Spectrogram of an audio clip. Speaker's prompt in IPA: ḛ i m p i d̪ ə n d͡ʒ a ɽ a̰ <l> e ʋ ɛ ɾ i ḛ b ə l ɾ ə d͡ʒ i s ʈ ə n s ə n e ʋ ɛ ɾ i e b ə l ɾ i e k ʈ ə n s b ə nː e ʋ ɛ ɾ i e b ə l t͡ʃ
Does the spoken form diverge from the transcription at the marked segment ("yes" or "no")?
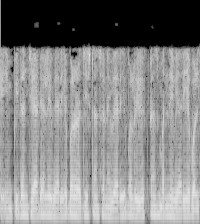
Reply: no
